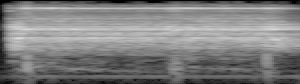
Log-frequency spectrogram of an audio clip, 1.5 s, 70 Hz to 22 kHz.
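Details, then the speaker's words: Used ARRMA Big Rock 6S RC truck after the front end was torn down and reassembled to cure a noise: a smooth, steady high whirr from the spinning gears with a few light clicks and no grinding or rattle; normal drivetrain running, problem solved. "This thing's running good."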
